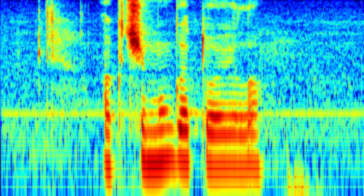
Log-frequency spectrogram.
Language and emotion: Russian, neutral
